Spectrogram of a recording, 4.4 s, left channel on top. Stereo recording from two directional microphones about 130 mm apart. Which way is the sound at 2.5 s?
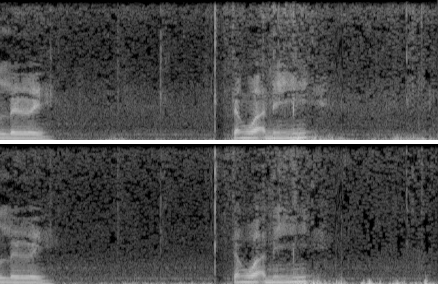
15° right (ahead or behind).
